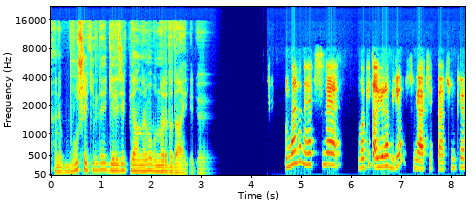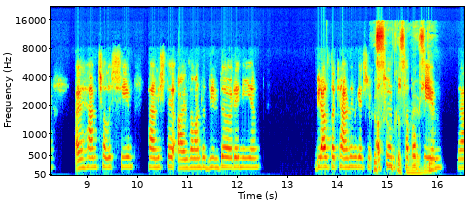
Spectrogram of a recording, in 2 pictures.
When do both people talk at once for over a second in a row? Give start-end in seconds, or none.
14.7-16.0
